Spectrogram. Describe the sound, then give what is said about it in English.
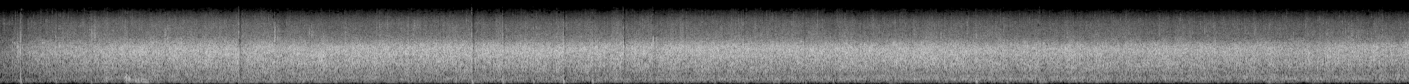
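A large audience breaks into loud, sustained applause for service members in uniform who stand up, a dense steady wash of clapping that holds at an even level for about fourteen seconds without any voices standing out. “If you're here in uniform, stand up so the rest of us can give you a round of applause.”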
